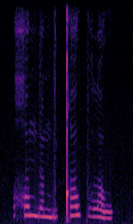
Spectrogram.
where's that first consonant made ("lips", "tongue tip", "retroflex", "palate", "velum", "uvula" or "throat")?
uvula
